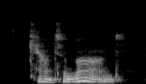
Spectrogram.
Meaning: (verb) 1. To revoke (a former command); to cancel or rescind by giving an order contrary to one previously given 2. To recall a person or unit with such an order
- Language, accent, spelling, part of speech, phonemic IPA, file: English, Southern England, countermand, verb / noun, /ˌkaʊntəˈmɑːnd/, LL-Q1860 (eng)-countermand.wav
